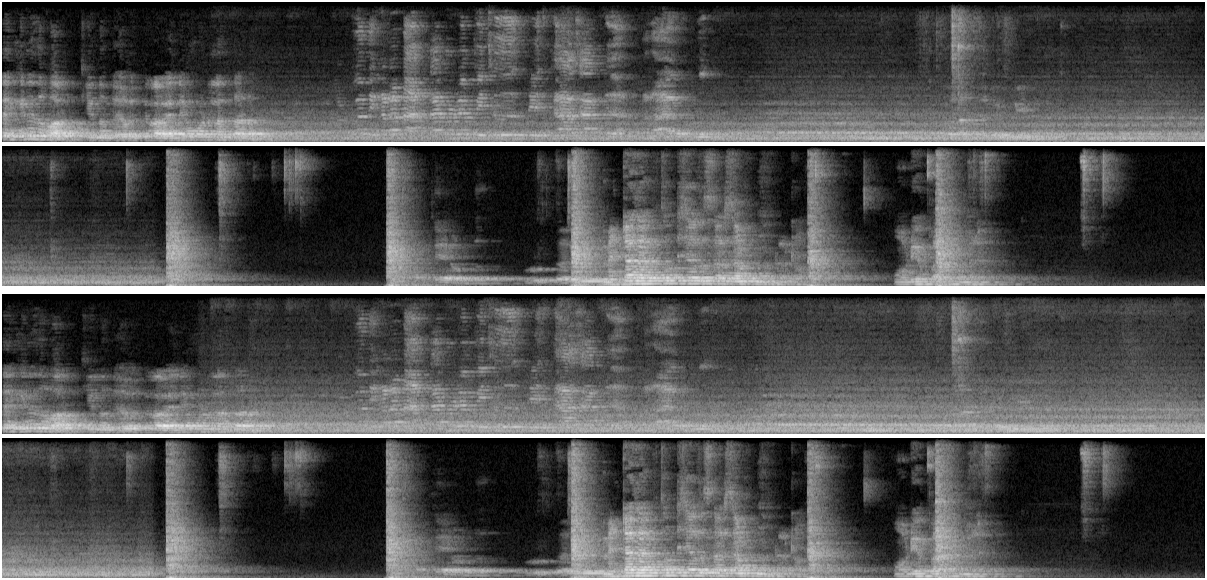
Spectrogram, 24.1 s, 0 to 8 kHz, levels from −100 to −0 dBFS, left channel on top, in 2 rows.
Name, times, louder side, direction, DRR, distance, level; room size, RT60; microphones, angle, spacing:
voice 1, 0.0-2.5 9.4-10.3 16.1-16.9 17.3-18.1, equal, 65° left, 1 dB, 0.5 m, -23 dB
sound 1, 1.9-13.6, right 3 dB, 65° right, 0.3 m, -31 dB
voice 2, 3.3-7.1 9.5-9.8 14.2-14.3 15.9-16.0, left 1 dB, 20° left, -3 dB, 0.7 m, -31 dB
sound 2, 13.6-14.0 15.9-16.1 17.7-18.0 20.1-20.3 21.4-21.8, equal, 40° right, 1.1 m, -24 dB
voice 3, 18.0-20.0 21.0-21.8, right 1 dB, 20° right, -4 dB, 0.6 m, -21 dB
2.6 x 2.0 x 3.9 m, 1.3 s
head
